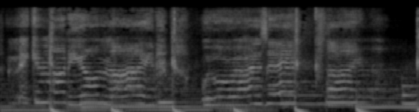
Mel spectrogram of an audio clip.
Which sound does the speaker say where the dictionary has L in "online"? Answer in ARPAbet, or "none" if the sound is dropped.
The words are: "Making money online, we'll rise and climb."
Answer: none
